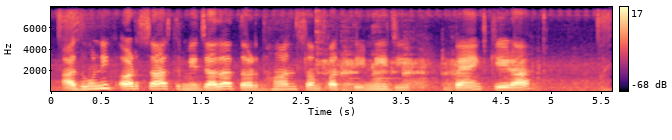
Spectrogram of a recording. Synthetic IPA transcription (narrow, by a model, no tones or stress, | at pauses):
a̰ːd̪ʱunɪkɔɾʰʃaːst̪ɾəmẽd͡ʒjaːd̪at̪əɾd̪ʱansə̃mpət̪ːinid͡ʒibɛ̃ːŋkːeːɾa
